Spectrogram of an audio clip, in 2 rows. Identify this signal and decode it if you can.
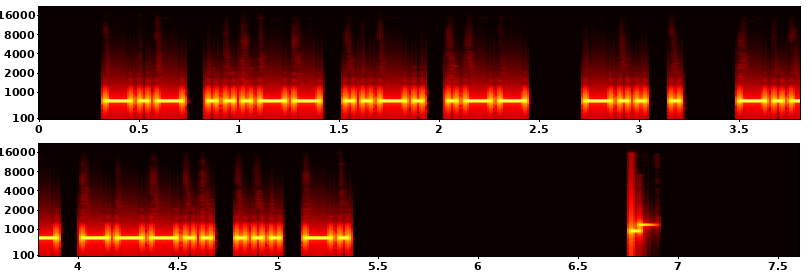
Morse code, heard as a keyed tone, about 28 wpm, 700 Hz. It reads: K3FW DE K8SN
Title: USA Callsign DE Callsign - 4 Characters - 28wpm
